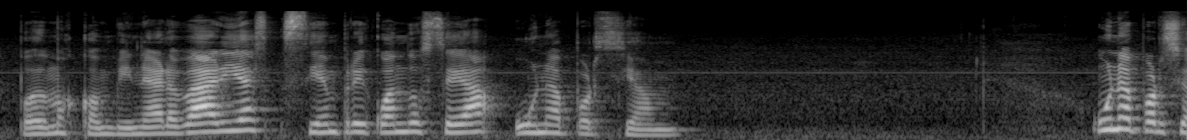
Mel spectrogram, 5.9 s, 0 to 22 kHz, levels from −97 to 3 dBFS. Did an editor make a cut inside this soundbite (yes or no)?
no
